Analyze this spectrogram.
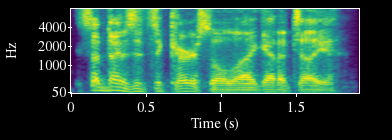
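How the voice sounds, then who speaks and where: Deep gravelly-voiced man, candid storyteller. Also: animated, racing, darkish tone, no echo, studio quality. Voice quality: deep radio voice. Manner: candid, self-deprecating storyteller. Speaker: real estate investor guest. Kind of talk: casual interview over a call. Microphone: remote call audio.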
